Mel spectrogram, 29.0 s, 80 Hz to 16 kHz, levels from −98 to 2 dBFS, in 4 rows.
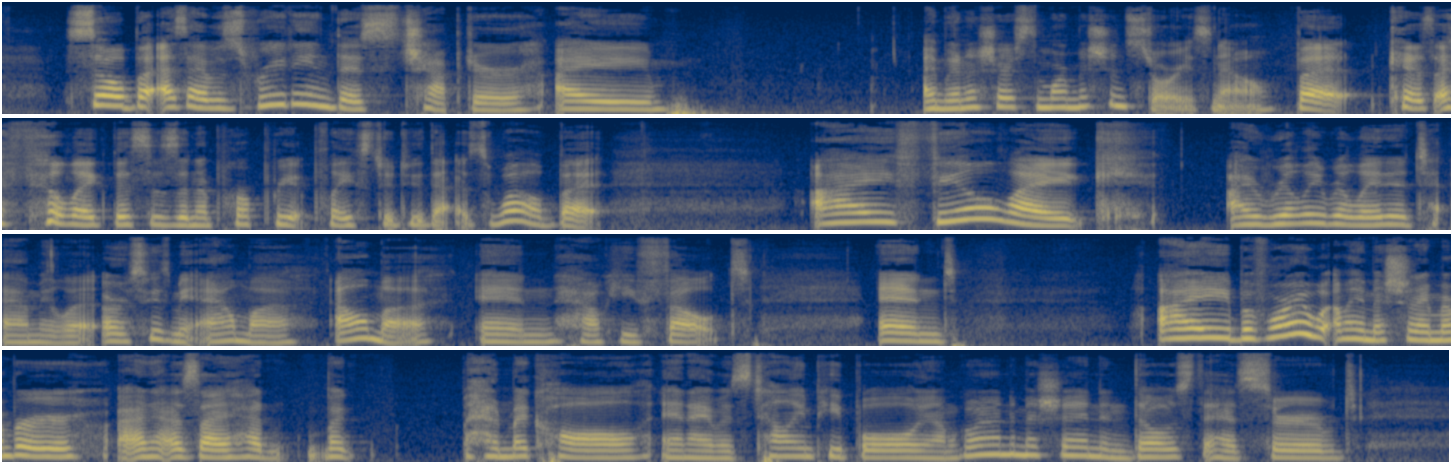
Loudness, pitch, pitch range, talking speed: -27 LUFS, 220 Hz, 195-255 Hz, 175 wpm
